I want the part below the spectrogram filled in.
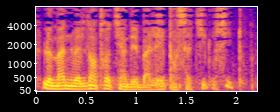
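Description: A man narrating a children's novel as an audiobook, dramatic and lively storytelling. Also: lowish voice, quick pace, breathy edge. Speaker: audiobook reader.

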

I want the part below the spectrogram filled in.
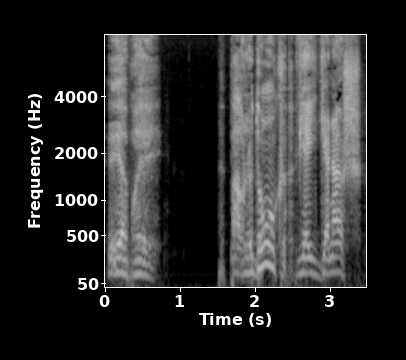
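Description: A man's voice: mid-range voice, lively intonation, slow, a bit bright, dry recording, clean studio sound, exaggerated voice. A man playing a furious young army captain who barks threats and scornful jibes in an audiobook. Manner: gruff threats and scornful laughter.

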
